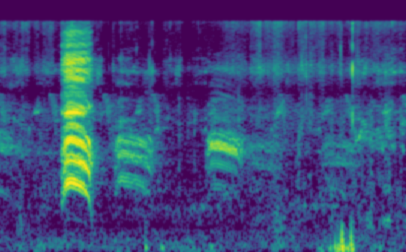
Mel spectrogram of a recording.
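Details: A loud, ragged caw from crows fighting for food, then two quieter, nasal caws in quick succession, and a low thump near the end.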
